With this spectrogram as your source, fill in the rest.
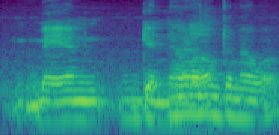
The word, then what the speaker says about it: Manganiello: Manganiello, thank you. I would say it's multiple syllables. Yes. You don't mush it together.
